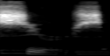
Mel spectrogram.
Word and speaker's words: Cyrus: My name is Seeroos. It's spelled like Cyrus, pronounced like Sea Rooster. Just take out the ter.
